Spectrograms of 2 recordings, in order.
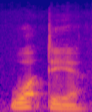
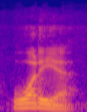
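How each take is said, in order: Both takes have the same delivery.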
